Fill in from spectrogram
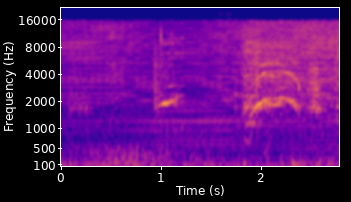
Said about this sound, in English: That's just my electric toothbrush.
